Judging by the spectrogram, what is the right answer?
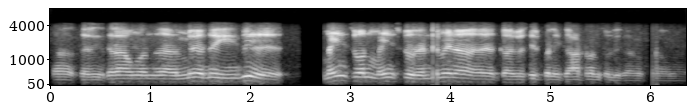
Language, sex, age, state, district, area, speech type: Tamil, female, 18-30, Tamil Nadu, Cuddalore, rural, conversation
